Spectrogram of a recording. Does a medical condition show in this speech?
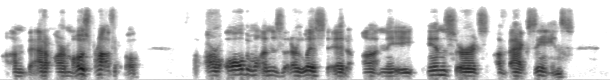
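Yes: spasmodic dysphonia; not due to flu.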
